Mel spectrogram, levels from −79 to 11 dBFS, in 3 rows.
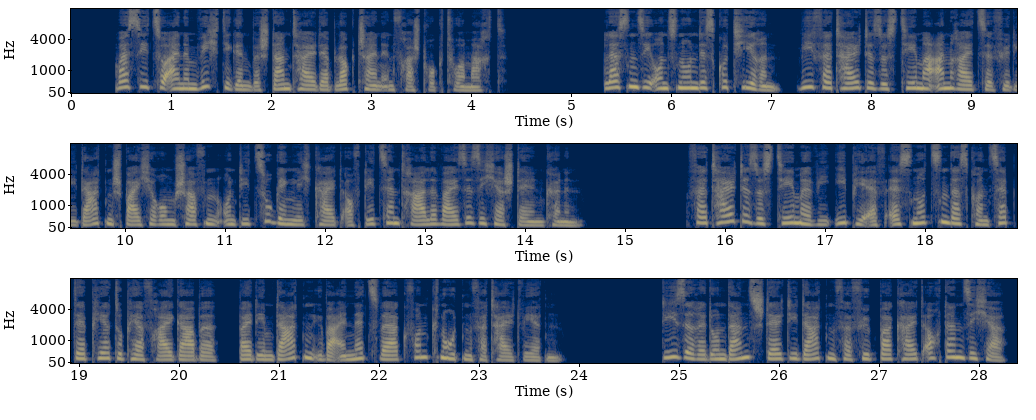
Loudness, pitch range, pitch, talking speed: -21 LUFS, 170-230 Hz, 195 Hz, 125 wpm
